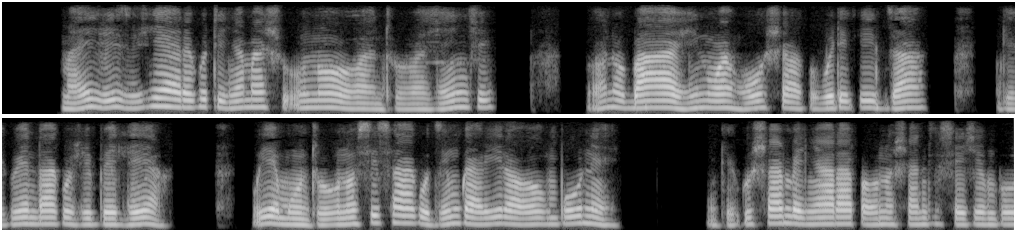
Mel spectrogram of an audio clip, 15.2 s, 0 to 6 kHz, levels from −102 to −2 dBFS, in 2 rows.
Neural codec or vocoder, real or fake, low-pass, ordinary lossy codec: none; real; 5.4 kHz; MP3, 48 kbps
